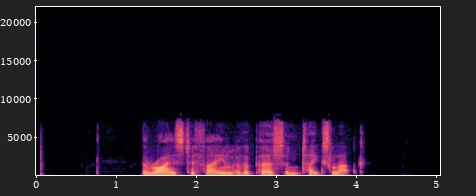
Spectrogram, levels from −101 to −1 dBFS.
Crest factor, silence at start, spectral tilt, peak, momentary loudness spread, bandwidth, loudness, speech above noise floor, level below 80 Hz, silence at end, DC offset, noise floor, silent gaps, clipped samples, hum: 22 dB; 0.05 s; -4.5 dB/octave; -4 dBFS; 11 LU; 7.6 kHz; -24 LUFS; 34 dB; -66 dBFS; 0.95 s; under 0.1%; -58 dBFS; 0.21-0.55 s; under 0.1%; none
